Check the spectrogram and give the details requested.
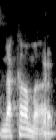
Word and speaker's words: Nakama: know how do you say chris is it nakama nakama and that i presume there's like 15 different ways within your own meetings that this yeah yeah it's nakama and it uh it actually it's a japanese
